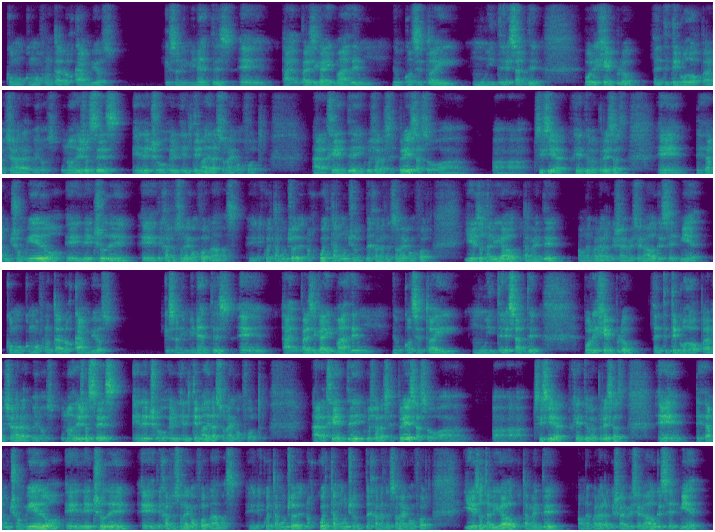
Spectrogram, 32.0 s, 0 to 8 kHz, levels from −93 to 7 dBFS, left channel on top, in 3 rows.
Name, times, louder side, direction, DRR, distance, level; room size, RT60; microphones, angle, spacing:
voice 1, 0.1-1.6 2.4-6.8 7.0-9.4 9.7-12.4 12.6-17.6 18.0-29.6 30.0-31.7, right 3 dB, 75° right, -3 dB, 3.5 m, -30 dB
8.6 x 7.6 x 5.3 m, 0.41 s
head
